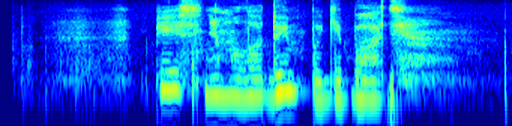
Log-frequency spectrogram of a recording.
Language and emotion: Russian, sad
